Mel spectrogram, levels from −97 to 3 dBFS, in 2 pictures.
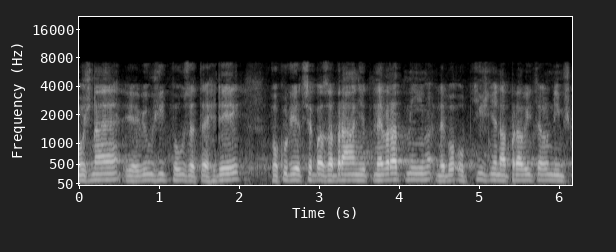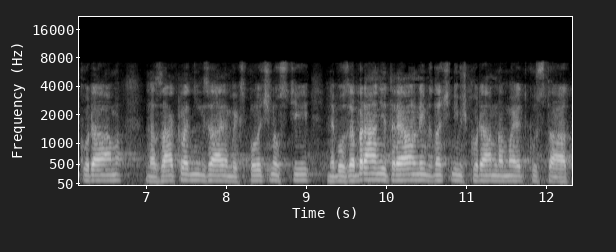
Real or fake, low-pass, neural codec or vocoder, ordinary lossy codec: fake; 7.2 kHz; codec, 16 kHz, 8 kbps, FreqCodec, smaller model; AAC, 32 kbps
